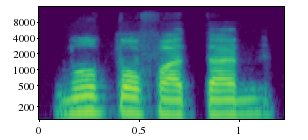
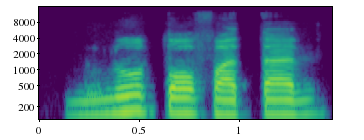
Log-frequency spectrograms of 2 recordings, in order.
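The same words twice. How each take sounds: Both takes have the same delivery.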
